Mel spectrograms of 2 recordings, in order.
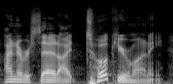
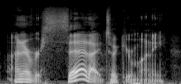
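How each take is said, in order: First: "took" hit hard, dropping after; stress on took. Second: "said" leaned on, falling after it; stress on said. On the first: Demo for co-host: each word stressed, here "took". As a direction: lean on "took" as the point. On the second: Voice actor demo to co-host, stress on "said". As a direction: punch the word "said" to deny saying it. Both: Shown as a demonstration. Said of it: "put emphasis on each different word".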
